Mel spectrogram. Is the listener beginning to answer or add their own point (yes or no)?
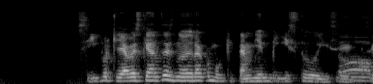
yes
